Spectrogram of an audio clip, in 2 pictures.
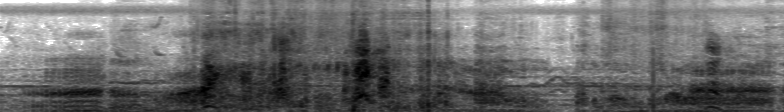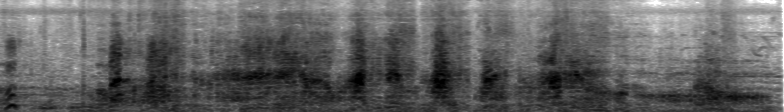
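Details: Aggressive street dogs fighting, with rough snarling and growling bursts rising and falling in waves, several louder peaks across the recording, and gaps between clashes.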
